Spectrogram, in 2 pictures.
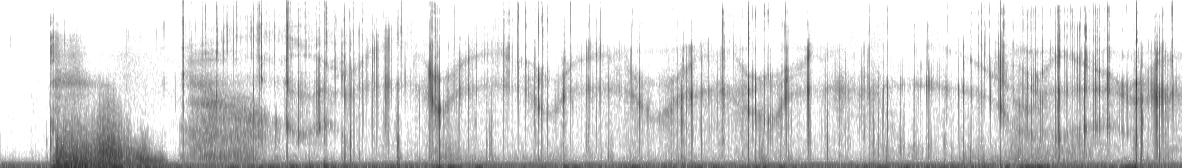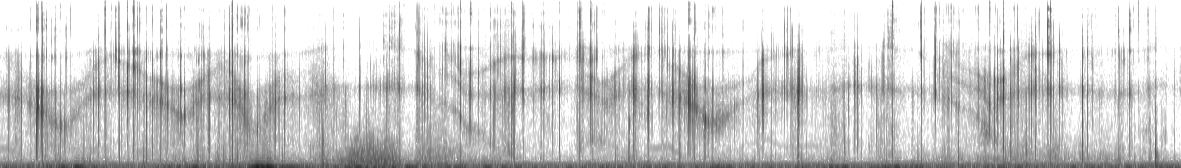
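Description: Wet nibbling and eating mouth sounds at an ear, whispered ASMR roleplay, made of dense, continuous small clicks, smacks and crackles with a couple of soft low thumps, steady and close throughout.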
